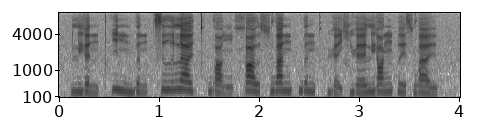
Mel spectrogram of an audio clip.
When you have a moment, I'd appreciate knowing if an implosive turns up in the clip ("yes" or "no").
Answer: no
